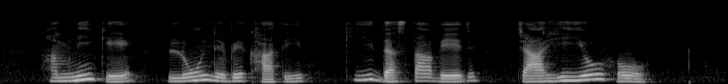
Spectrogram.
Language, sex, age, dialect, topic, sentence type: Magahi, female, 51-55, Southern, banking, question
